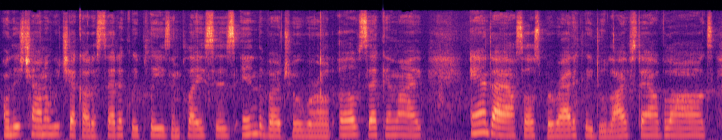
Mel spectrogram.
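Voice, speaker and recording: A young woman records a casual vlog voice-over at home on a desk mic, chatty and peppy with Southern US slang. Her medium-pitched voice is warm, fairly quick, and fairly even in intonation, with a little hiss or hum and a loud heater in the room.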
